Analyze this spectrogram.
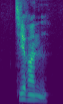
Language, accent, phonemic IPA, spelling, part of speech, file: French, France, /ti.ʁa.ni/, tyrannie, noun, LL-Q150 (fra)-tyrannie.wav
- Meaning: tyranny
